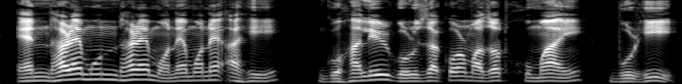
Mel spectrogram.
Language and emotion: Assamese, neutral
